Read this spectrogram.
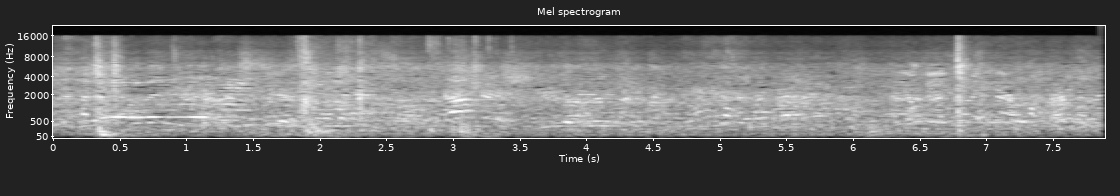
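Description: Cardboard boxes thud onto a truck's floor.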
